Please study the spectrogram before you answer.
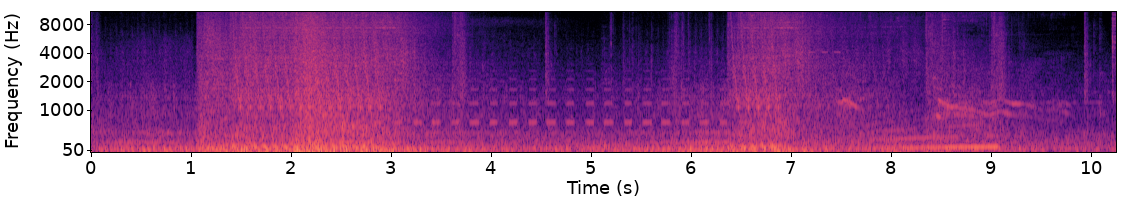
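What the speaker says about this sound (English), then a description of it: "Oh, they're on shotguns." Shotgun blasts in a Halo multiplayer match come in two heavy, sustained clusters of gunfire with mechanical clatter, fairly distant and muffled, separated by a quieter stretch.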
